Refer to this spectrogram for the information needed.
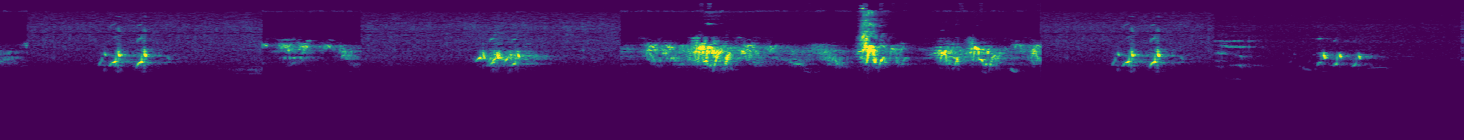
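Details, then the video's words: Little green bee-eater uttering a busy sequence of thin, high, rattling trills, short bursts following one another irregularly at about seventy per minute, with a brief sharp click in the middle. "Call of Little green bee eater | Sound of little green bee-eater | Voice of green beeeater"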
